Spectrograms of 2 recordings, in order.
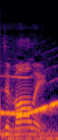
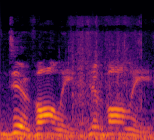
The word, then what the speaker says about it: Diwali: So it's Diwali. It's D-I-W-A-L-Y. Diwali. I don't think the W is pronounced Wally, so I think it's Diwali.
